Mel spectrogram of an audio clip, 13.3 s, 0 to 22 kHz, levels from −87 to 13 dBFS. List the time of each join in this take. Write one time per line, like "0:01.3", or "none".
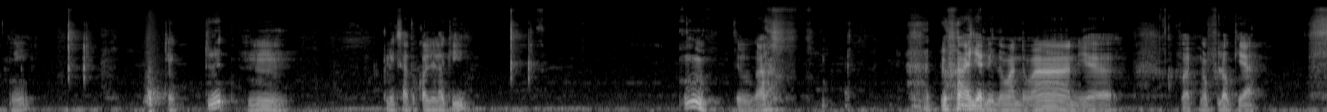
none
